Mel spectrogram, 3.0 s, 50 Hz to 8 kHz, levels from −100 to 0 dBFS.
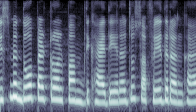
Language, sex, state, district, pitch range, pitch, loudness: Hindi, female, Punjab, Kapurthala, 245-300 Hz, 270 Hz, -16 LUFS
